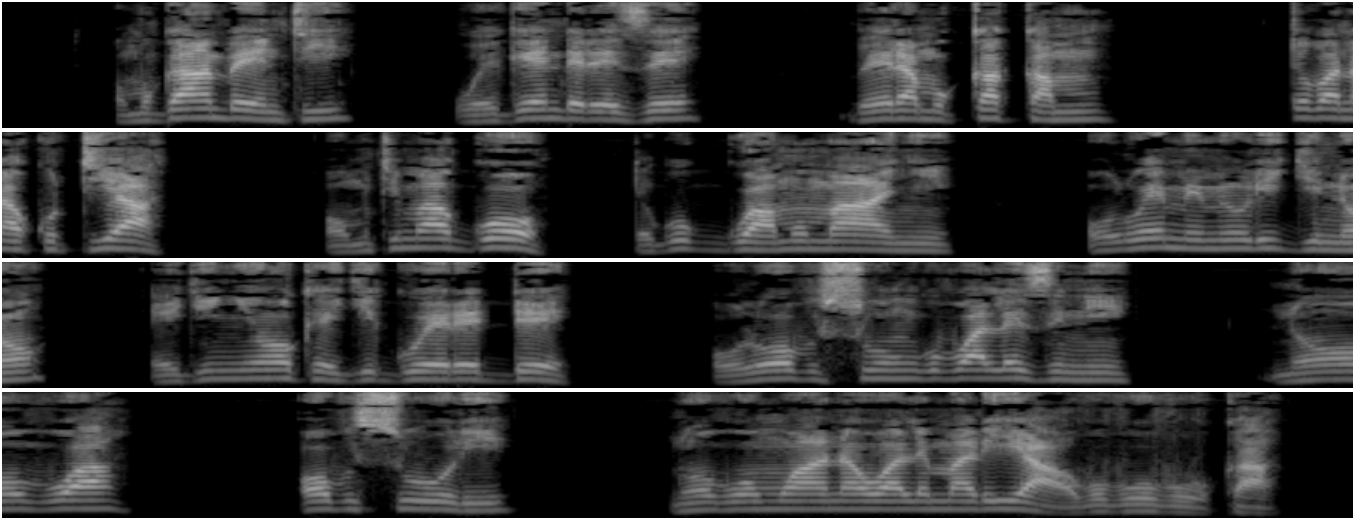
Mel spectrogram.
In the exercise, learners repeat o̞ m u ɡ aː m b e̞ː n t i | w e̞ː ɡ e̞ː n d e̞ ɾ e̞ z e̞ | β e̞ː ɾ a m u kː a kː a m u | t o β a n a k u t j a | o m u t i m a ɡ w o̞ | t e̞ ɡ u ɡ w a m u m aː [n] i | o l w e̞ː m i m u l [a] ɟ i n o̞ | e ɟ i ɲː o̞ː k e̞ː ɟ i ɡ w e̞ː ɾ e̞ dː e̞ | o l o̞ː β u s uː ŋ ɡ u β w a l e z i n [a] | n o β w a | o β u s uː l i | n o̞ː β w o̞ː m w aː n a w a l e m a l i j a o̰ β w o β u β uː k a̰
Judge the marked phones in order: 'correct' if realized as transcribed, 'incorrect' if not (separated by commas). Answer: incorrect, incorrect, incorrect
